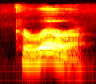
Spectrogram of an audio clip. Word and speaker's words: Carrera: that how are you car how do you pronounce that the caria Carrera okay the Porsche Carrera GT it's got a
